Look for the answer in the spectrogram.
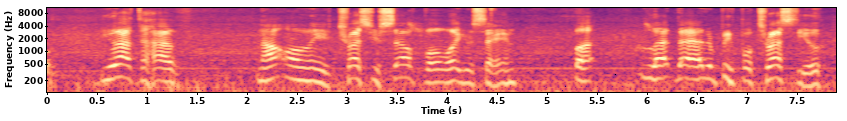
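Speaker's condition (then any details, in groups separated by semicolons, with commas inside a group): Cerebral palsy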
